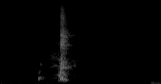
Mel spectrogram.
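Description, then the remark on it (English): A single sharp sneeze bursts out, a quick inhale building into a loud explosive release, followed by a brief quiet before faint movement resumes. “Bless you.”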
